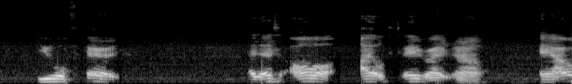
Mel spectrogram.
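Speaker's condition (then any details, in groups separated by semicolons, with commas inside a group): Parkinson's; speech impediment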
